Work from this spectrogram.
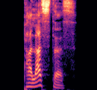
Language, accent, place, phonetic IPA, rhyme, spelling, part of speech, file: German, Germany, Berlin, [paˈlastəs], -astəs, Palastes, noun, De-Palastes.ogg
- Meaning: genitive singular of Palast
